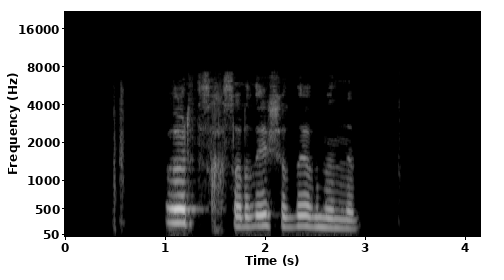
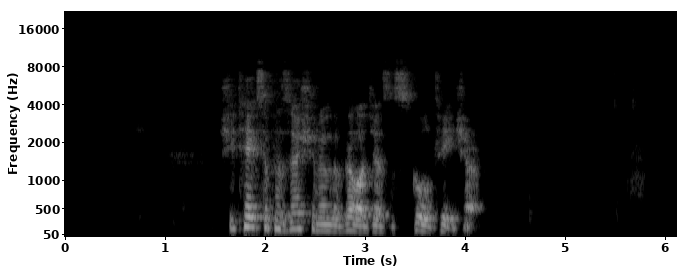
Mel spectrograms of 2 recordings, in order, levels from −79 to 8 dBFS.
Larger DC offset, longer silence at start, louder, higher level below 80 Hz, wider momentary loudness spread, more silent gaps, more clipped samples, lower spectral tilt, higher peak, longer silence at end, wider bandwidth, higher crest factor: neither; second, 1 s vs 1.55 s; first, -24 LUFS vs -34 LUFS; about the same, -70 dBFS vs -72 dBFS; first, 17 LU vs 10 LU; neither; neither; about the same, -5 dB/octave vs -6 dB/octave; first, -6 dBFS vs -12 dBFS; second, 1.25 s vs 1.95 s; second, 7.6 kHz vs 9.4 kHz; about the same, 20 dB vs 24 dB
